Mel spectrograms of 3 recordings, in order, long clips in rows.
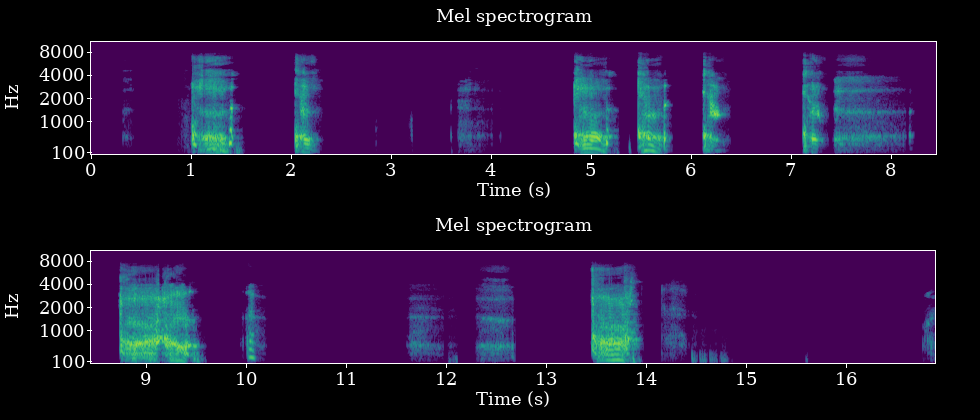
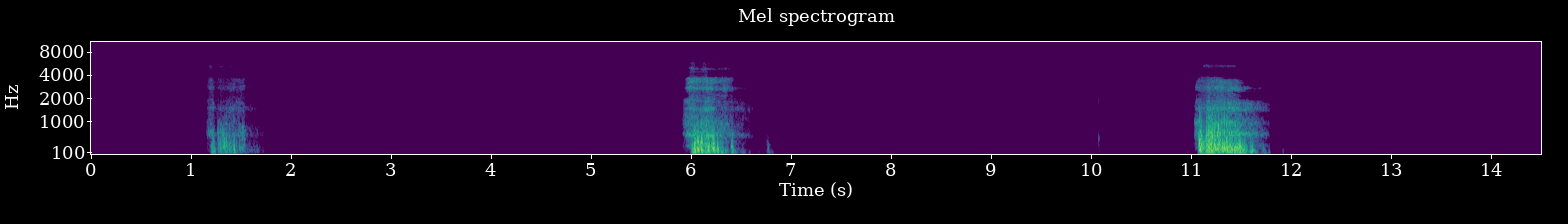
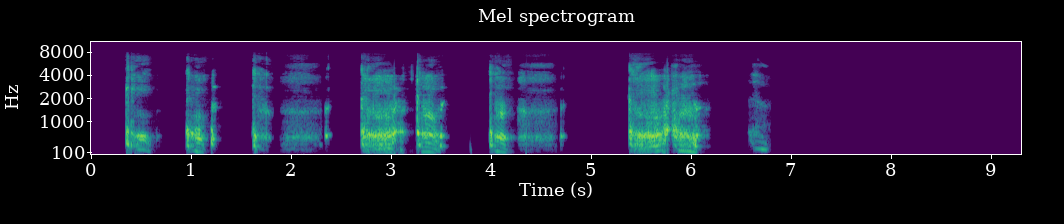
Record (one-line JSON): {"three_cough_length": "16.9 s", "three_cough_amplitude": 32166, "three_cough_signal_mean_std_ratio": 0.35, "exhalation_length": "14.5 s", "exhalation_amplitude": 25883, "exhalation_signal_mean_std_ratio": 0.19, "cough_length": "9.3 s", "cough_amplitude": 29512, "cough_signal_mean_std_ratio": 0.42, "survey_phase": "beta (2021-08-13 to 2022-03-07)", "age": "45-64", "gender": "Female", "wearing_mask": "No", "symptom_cough_any": true, "symptom_runny_or_blocked_nose": true, "symptom_shortness_of_breath": true, "symptom_diarrhoea": true, "symptom_fatigue": true, "symptom_fever_high_temperature": true, "symptom_headache": true, "symptom_change_to_sense_of_smell_or_taste": true, "symptom_onset": "2 days", "smoker_status": "Ex-smoker", "respiratory_condition_asthma": false, "respiratory_condition_other": false, "recruitment_source": "Test and Trace", "submission_delay": "1 day", "covid_test_result": "Positive", "covid_test_method": "RT-qPCR", "covid_ct_value": 20.0, "covid_ct_gene": "ORF1ab gene", "covid_ct_mean": 20.3, "covid_viral_load": "220000 copies/ml", "covid_viral_load_category": "Low viral load (10K-1M copies/ml)"}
